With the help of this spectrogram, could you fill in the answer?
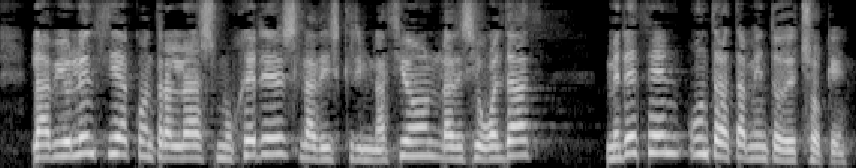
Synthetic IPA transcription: laβ̞jo̞le̞nθjako̞nt̪ɾalazmuxe̞ɾe̞zlað̞iskɾiminaθjo̞nlað̞e̞siɣwald̪að | me̞ɾe̞θe̞nunt̪ɾat̪amjent̪oð̞e̞t͡ʃo̞ke̞

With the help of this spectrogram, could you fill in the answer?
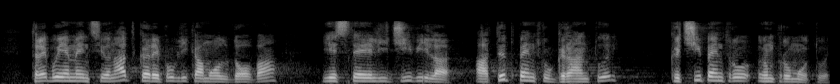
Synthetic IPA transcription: t̪ɾe̞buje̞me̞nt̪sio̞nat̪kəɾe̞publikamo̞ld̪o̞va | je̞st̪e̞ːlid͡ʒibilə | at̪ɨt̪pe̞nt̪ɾuɡɾant̪urʲ | kɨt̪ʃipe̞nt̪ɾuɨmpɾumut̪ṵrʲ

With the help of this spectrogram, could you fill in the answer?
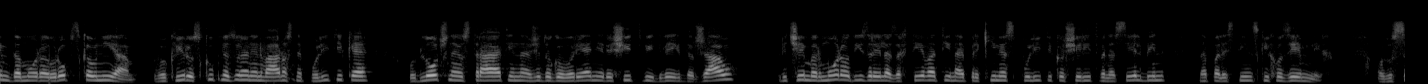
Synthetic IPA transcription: md̪amoːɾaɛwɾoːpskauniːja | ʋɔkʋiːɾuskupnɛzuːnanɛinʋaːɾnɔst̪nɛpɔliːt̪ikɛ | ɔd̪loːt͡ʃnajɛwst̪ɾaːjat̪inaʒed̪ɔɡɔʋɔɾjɛːniɾɛʃit̪ʋid̪ʋeːɣd̪əɾʒaːw | pɾit͡ʃeːməɾmoːɾaɔd̪izɾaeːlazaxt̪eːʋat̪inajpɾɛkinɛspɔlit̪ikɔʃiɾit̪ʋɛnaselbinː | apalɛst̪inskixɔzeːmlix | ɔd̪us

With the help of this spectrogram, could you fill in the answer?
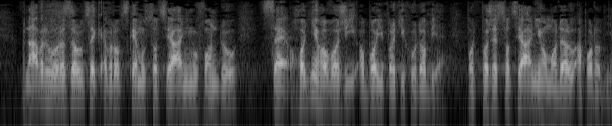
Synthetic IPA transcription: vnaːvr̩ɦuɾɛzo̞lut͡sɛkʔɛvɾo̞pskɛːmuso̞t͡sɪaːlɲiːmufo̞ndu | sɛɦo̞dɲɛɦo̞vo̞r̝iːʔo̞bo̞jɪpɾo̞cɪxudo̞bjɛ̰ | po̞t̪̚po̞r̝ɛso̞t͡sɪaːlɲiːɦo̞mo̞dɛluʔapo̞do̞bɲɛ

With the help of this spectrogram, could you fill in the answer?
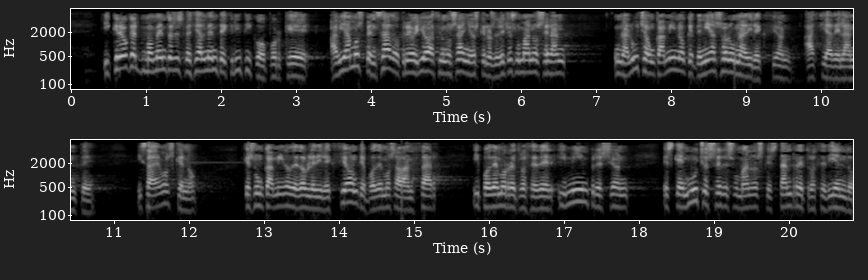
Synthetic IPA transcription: ikɾe̞oke̞lmõ̞mẽnt̪oese̞spe̞θjalmẽnt̪e̞kɾit̪ikopo̞ɾke̞aβ̞iamo̞spe̞nsað̞o̞kɾe̞oʝo̞aθeuno̞saɲo̞skelo̞zðeɾe̞t͡ʃo̞sumãno̞se̞ɾan | unalut͡ʃauŋkamĩno̞ke̞t̪e̞niaso̞lounað̞iɾe̞kθjo̞na̰θjaðe̞lant̪e̞ | isaβe̞mo̞ske̞no̞ | ke̞suŋkamĩno̞ð̞e̞ð̞o̞β̞le̞ðiɾe̞kθjo̞ŋke̞po̞ð̞emo̞saβ̞anθaɾ | ipo̞ð̞e̞mo̞zre̞t̪ɾo̞θe̞ð̞e̞ɾimiːmpɾe̞sjo̞n | e̞skeajmut͡ʃo̞sːe̞ɾe̞sumãno̞skeːst̪anre̞t̪ɾo̞θe̞ðje̞nd̪o

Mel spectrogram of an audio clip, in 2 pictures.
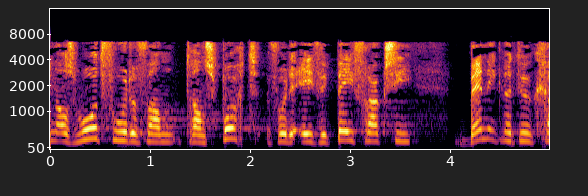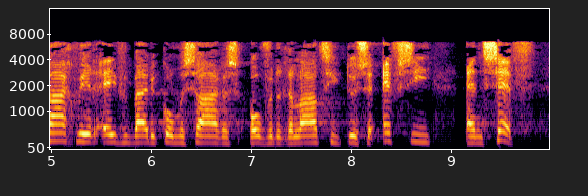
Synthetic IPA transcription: nɑlˠs̬ʋʊːɹtfuːɹdəɹvɑntrɑnspɔɹtv̥ʊːɹdəʔejvepejfrɑksi | bɛnɪknatyːɹləkχraːχʋɪːɹejvənbɛjdəkɔmɪsaːrɪsowvəɹdərəlaːtsitɵsəʔɛfsi | ɛnsɛf

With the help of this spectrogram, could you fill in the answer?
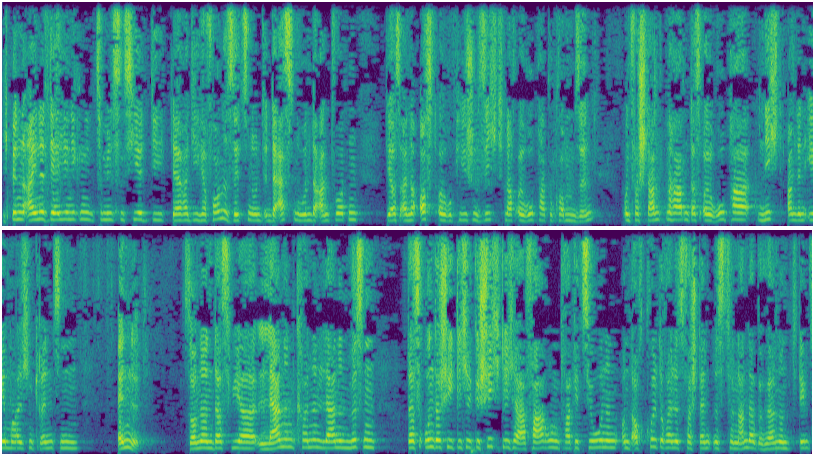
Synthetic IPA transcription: ʔɪçb̥ɪnʔaɪnədeːɐjeːnɪɡŋ̩t͡sumɪndəstn̩shiːɐdiːd̥eːʁɐdiːhiːɐfɔɐnəzɪt͡sn̩ʊntɪndeːɐʔeːɐstn̩ʁʊndəʔantv̥ɔɐtn̩ | d̥iːaʊsʔaɪnɐʔɔstʔɔʏʁopʰɛːɪʃn̩zɪçtnaːχʔɔʏʁ̞oːpaɡəkʰɔmənzɪnt | ʔʊntfɛɐʃtandn̩haːbm̩dasʔɔʏʁoːpʰanɪçtandeːnʔeːəmaːlɪçŋ̩ɡʁɛnt͡sn̩ | ʔɛndət | z̥ɔndɐndasv̥iːɐlɛɐnənkʰœnənlɛɐnənmʏsn̩ | d̥asʔʊntɐʃiːtlɪçəɡəʃɪçtlɪçəɛɐfaːʁʊŋəntʁ̥adit͡sjoːnənʊntaʊxkʰʊltuʁɛləsfɛɐʃtɛntnɪst͡suaɪnandɐɡəhøːʁənʊntd̥eːm

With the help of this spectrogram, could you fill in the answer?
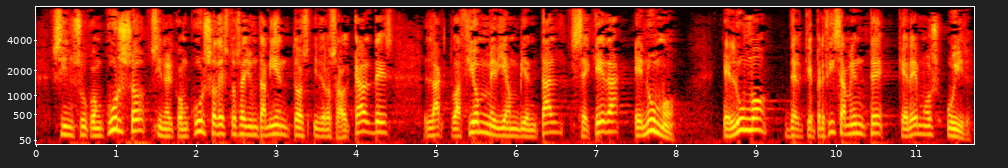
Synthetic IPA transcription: sinsuko̞ŋkuɾso̞sine̞lko̞ŋkuɾso̞ðe̞st̪o̞saʝunt̪amjẽ̞nt̪o̞siðe̞lo̞sa̰lkald̪e̞slaːk̚t̪waθjo̞ŋme̞ðjambje̞nt̪alse̞ke̞ð̞ae̞numo̞̰ | e̞lumo̞ | ðe̞lke̞pɾe̞θisamẽ̞nt̪e̞ke̞ɾe̞mo̞suiɾ

